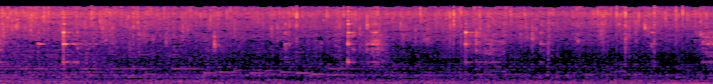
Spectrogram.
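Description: Oat-and-egg-white battered tempeh slices shallow-frying in hot oil in a nonstick pan: a steady sizzle with scattered sharp pops and crackles.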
